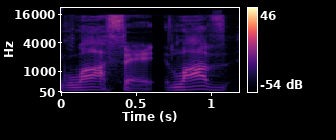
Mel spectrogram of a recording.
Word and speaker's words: Laufey: That's how Sony Santa Monica is pronouncing this. We have two people from Sony Santa Monica saying Laufey. God damn it. Lafayette. Laufey.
